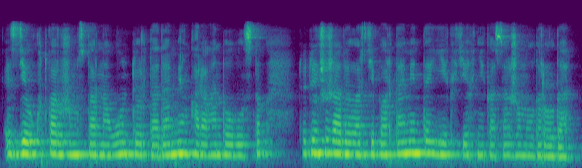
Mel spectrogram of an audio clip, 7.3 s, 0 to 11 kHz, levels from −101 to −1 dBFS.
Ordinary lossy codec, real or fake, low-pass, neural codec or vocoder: none; real; 7.2 kHz; none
